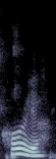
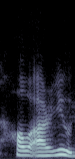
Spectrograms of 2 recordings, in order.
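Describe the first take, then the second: First: The greeting is squeezed down into two syllables. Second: Every word of the greeting is said in full. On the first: This is how people say it in Australia. "Di sini tuh" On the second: This is how Indonesians say it. "kita kan, "How are you?" gitu kan"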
